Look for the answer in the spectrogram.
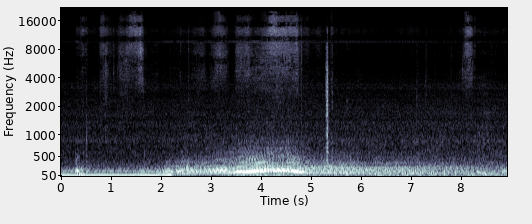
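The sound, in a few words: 2022 Ford Mustang Mach 1 driving in Sport Plus, heard inside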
